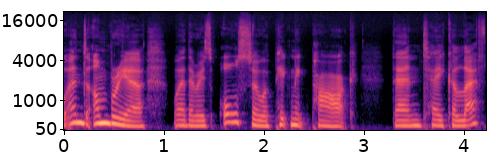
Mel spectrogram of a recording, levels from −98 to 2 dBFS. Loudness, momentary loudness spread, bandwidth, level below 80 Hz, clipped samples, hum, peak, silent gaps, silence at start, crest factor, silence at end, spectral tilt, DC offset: -27 LUFS; 11 LU; 17.5 kHz; -64 dBFS; under 0.1%; none; -10 dBFS; none; 0 s; 16 dB; 0 s; -5.5 dB/octave; under 0.1%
